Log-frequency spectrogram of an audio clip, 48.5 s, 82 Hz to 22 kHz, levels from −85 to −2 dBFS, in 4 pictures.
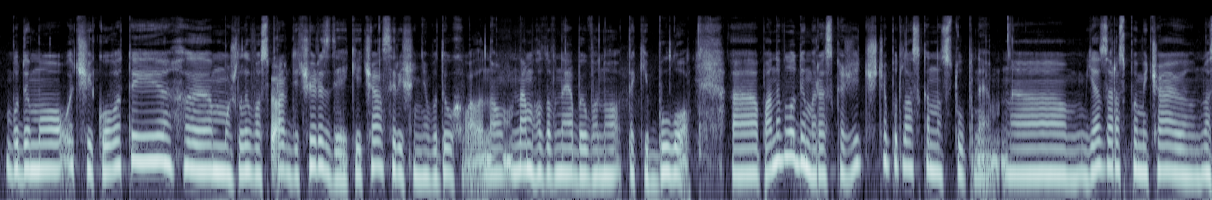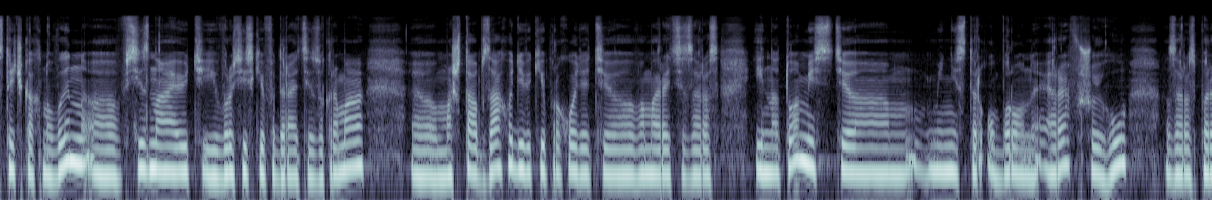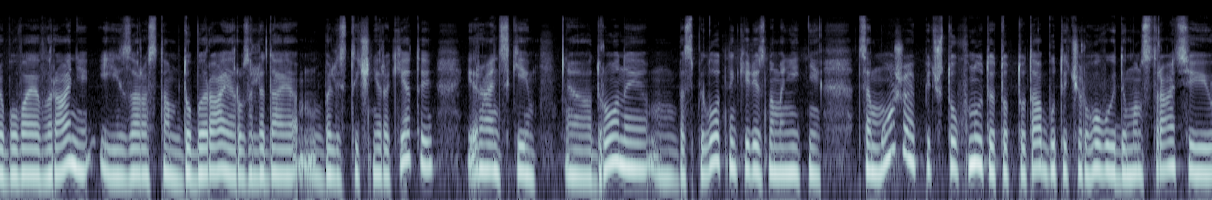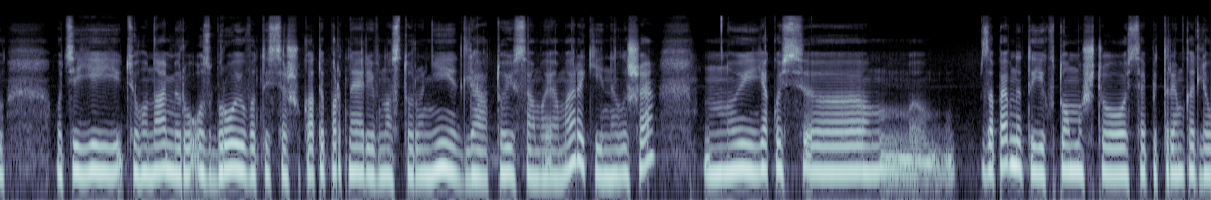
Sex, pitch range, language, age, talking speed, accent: female, 175-200 Hz, Ukrainian, 30-49, 125 wpm, native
